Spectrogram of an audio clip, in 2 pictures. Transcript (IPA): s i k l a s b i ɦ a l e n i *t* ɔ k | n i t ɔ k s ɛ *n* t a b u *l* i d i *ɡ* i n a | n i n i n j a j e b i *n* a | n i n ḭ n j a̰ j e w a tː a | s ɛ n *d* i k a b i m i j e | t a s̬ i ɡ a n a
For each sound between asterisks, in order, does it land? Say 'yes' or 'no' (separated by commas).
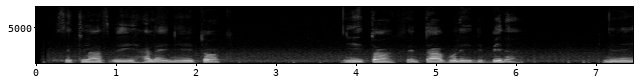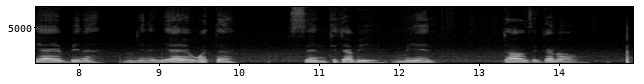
yes, yes, yes, no, yes, no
